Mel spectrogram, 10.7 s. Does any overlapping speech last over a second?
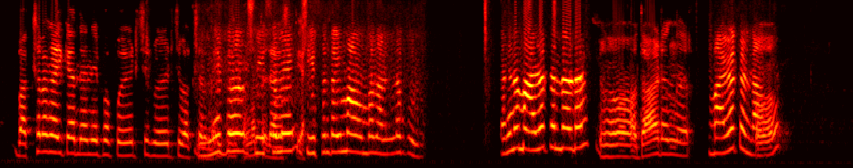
Yes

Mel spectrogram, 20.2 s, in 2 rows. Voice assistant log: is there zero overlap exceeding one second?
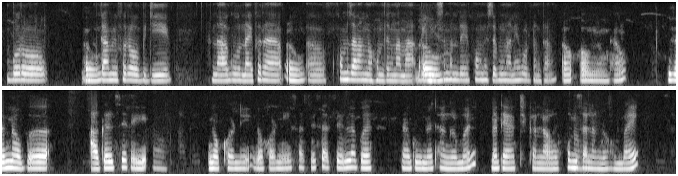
Yes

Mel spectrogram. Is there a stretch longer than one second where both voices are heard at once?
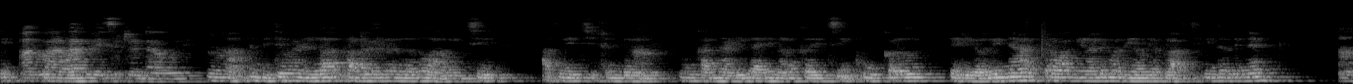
No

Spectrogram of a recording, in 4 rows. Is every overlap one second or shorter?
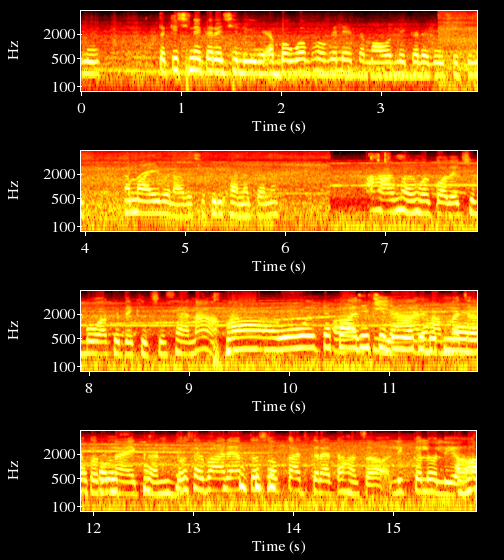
No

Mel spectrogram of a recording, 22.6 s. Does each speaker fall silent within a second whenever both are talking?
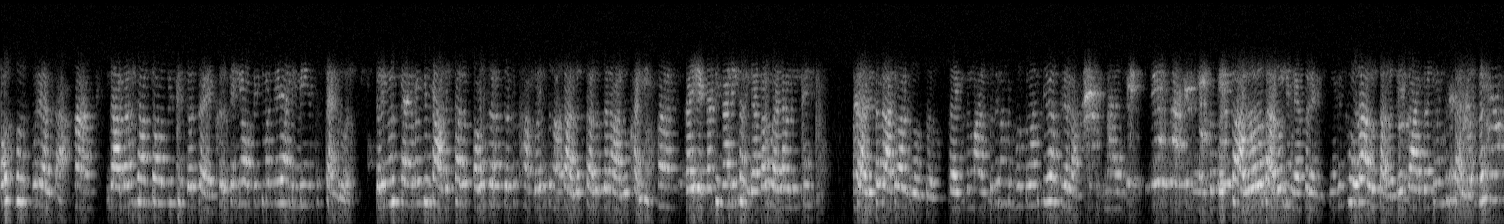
No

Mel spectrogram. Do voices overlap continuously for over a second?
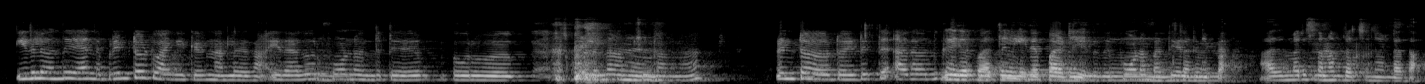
Yes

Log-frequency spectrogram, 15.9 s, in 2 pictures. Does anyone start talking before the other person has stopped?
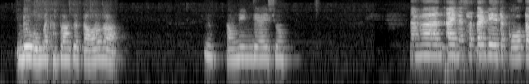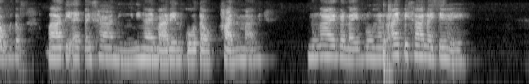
No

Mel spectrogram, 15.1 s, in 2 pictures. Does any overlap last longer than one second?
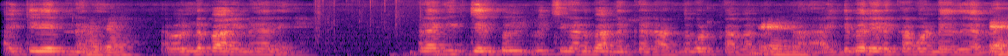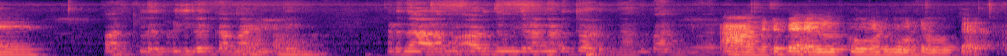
No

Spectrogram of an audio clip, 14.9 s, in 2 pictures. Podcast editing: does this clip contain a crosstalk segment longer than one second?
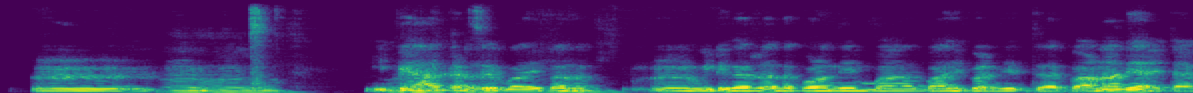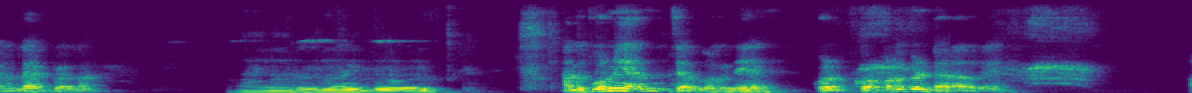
Yes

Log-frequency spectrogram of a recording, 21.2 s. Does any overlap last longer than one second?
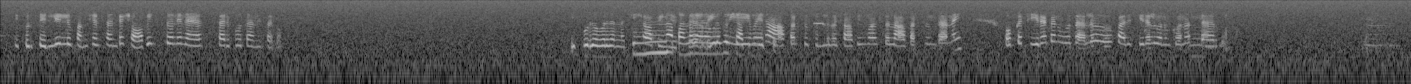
Yes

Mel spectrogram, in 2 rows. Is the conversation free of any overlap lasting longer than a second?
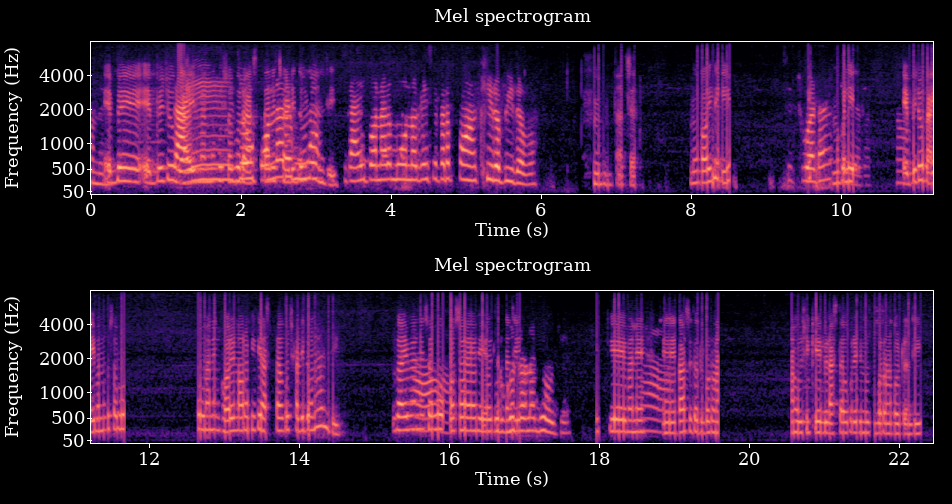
No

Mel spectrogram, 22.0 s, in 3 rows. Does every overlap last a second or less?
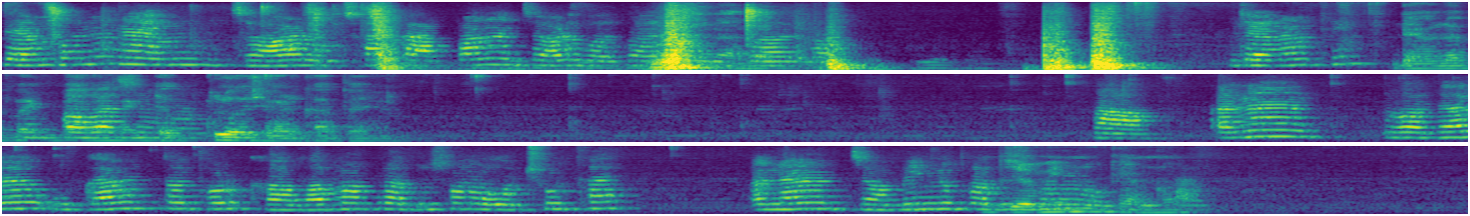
No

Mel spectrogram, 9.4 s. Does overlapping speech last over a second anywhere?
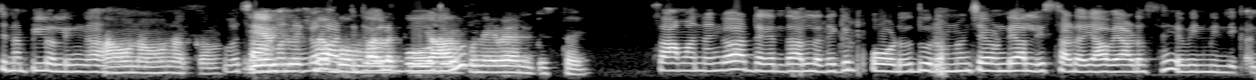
Yes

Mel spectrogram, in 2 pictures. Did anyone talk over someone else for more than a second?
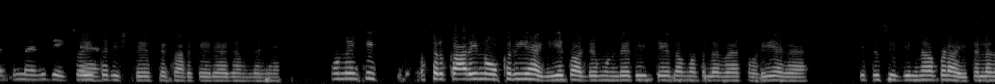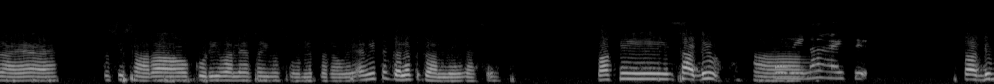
No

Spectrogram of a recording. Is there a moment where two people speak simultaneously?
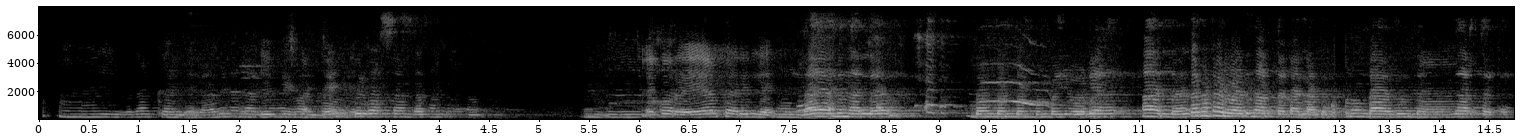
Yes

